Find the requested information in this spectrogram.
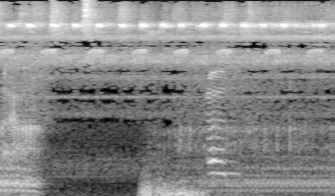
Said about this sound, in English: You both, you hear it make a sound that almost sounds like laughter. Like a jackal or a hyena.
